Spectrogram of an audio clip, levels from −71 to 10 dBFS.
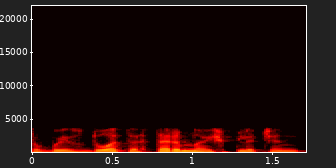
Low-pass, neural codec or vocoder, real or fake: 3.6 kHz; none; real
